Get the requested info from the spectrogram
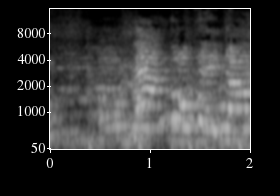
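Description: Speech: children's voices talking and calling out, starting about half a second in.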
